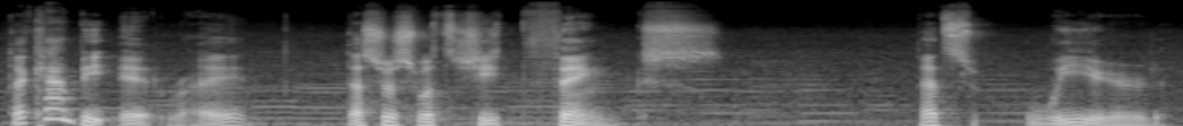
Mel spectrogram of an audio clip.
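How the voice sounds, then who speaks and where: A man giving casual, halting, sweary reaction commentary on a game, musing aloud with music behind. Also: low-pitched, sing-song. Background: soft game music.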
